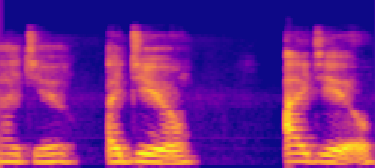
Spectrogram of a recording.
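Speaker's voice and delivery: strong, forceful delivery spoken very slowly. Trying out a voice for the groom Mark: strong Mark voice. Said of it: "Strong, like Mark".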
